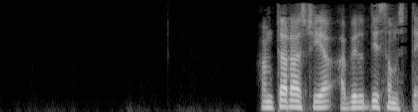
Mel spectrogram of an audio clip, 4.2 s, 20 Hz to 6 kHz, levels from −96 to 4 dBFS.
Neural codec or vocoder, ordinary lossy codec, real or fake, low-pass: codec, 16 kHz, 0.3 kbps, FocalCodec; MP3, 32 kbps; fake; 5.4 kHz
